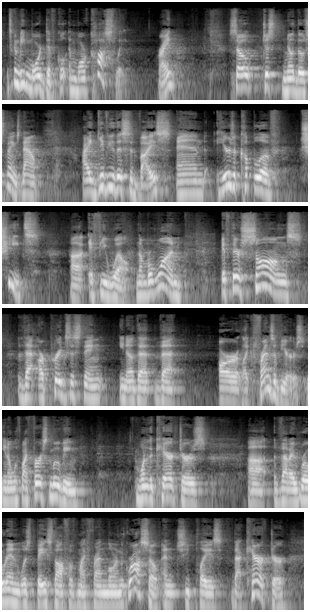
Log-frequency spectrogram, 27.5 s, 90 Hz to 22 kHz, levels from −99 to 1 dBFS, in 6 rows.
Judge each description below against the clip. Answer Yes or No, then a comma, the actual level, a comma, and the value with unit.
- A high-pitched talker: No, medium, 140 Hz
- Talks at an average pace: Yes, average, 165 wpm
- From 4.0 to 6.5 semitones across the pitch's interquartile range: Yes, average, 5.1 semitones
